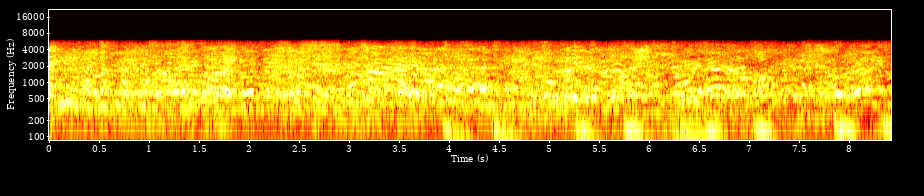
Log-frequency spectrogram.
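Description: Crowd chatter and babble filling a busy bar. About halfway through, music with a deep, pulsing bass beat comes in under the voices.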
